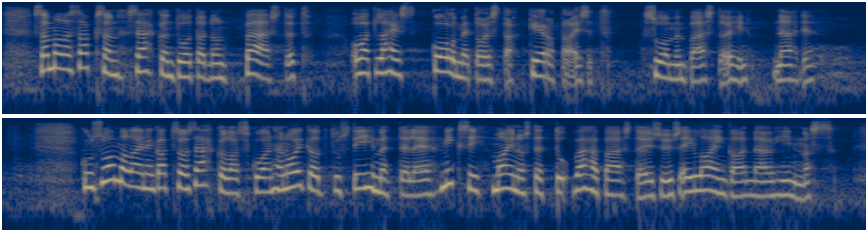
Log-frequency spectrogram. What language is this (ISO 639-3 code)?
fin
